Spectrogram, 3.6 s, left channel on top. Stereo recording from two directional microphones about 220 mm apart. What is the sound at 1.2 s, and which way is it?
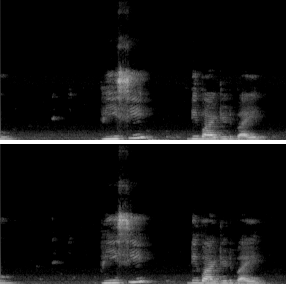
A woman's voice, 45° right (ahead or behind).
